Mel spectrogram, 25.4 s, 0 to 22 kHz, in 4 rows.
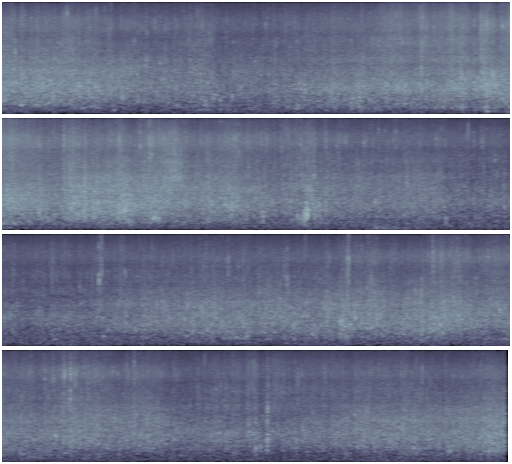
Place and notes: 烏石鼻, Taiwan - Waves and rocks
Waves and rocks, Thunder sound
Zoom H2n MS +XY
